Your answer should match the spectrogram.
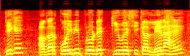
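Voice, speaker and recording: A man's voice: very high-pitched, moderate pace, highs cut off. A young man from India casually presenting products to camera as a video host, emphatic and repetitive, addressing viewers like brothers. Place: indoor electronics showroom.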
